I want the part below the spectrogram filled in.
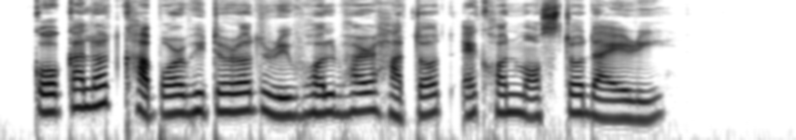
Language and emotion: Assamese, neutral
